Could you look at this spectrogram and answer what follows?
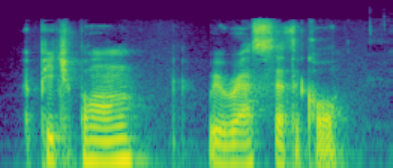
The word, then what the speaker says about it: Apichatpong Weerasethakul: Apichatpong Weerasethakul is his name.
